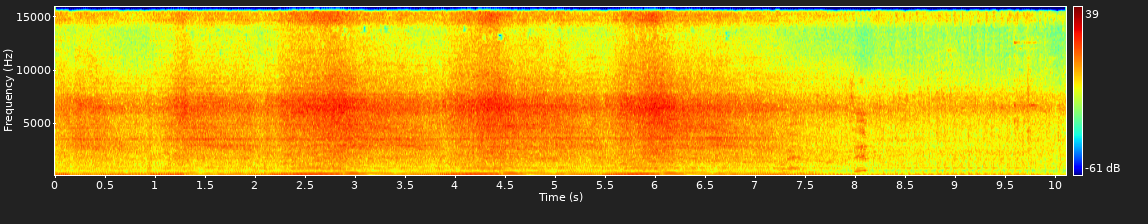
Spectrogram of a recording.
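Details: Yamaha Vixion after repair of hard starting and stalling when throttled (indicator-light fault fixed): engine blipped up and down about three times, then settles to steady idle; normal revving.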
